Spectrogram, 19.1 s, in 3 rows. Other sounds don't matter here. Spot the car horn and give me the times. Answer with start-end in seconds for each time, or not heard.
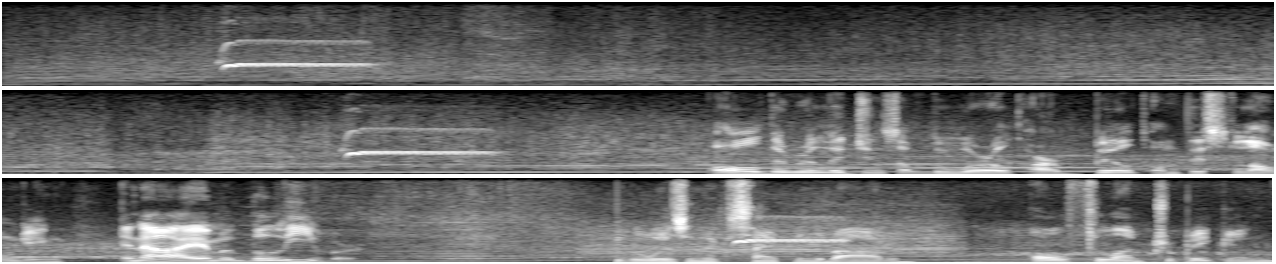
not heard.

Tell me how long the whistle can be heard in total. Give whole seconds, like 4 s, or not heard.
3 s.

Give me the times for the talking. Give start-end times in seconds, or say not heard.
9.9-14.5, 15.8-19.0.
